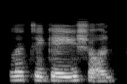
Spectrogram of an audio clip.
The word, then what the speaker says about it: litigation: Again, litigation where the stress syllable is on the third syllable.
